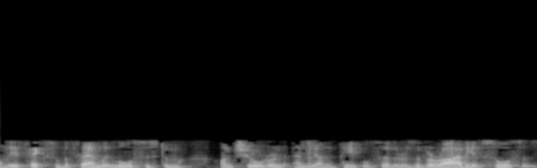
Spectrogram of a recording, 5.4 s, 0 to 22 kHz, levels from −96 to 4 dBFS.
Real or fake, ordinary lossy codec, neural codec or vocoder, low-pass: fake; MP3, 16 kbps; autoencoder, 48 kHz, 128 numbers a frame, DAC-VAE, trained on Japanese speech; 3.6 kHz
